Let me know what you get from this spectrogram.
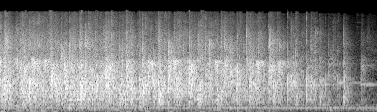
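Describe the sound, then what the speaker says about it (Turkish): A hall audience claps for retiring teachers at a ceremony, loud continuous applause that holds steady and then thins and tapers off toward the end. "emekliye ayrılan öğretmenlere de sizden bir alkış diliyorum"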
